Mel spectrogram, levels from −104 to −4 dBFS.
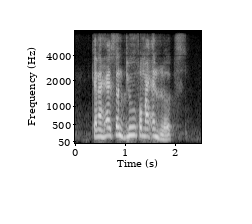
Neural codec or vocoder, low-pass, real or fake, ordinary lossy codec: codec, 44.1 kHz, 2.6 kbps, DAC; 7.2 kHz; fake; none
